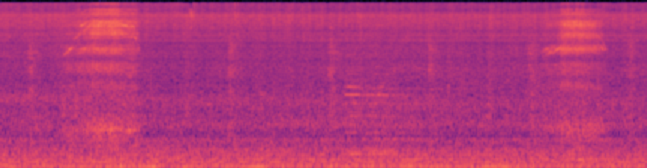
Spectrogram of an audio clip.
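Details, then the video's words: Pipoy, a pet Shih Tzu, snoring loudly while asleep on a bed: a steady low rumble throughout, with two brief whistling, nasal-sounding breaths about four and a half seconds apart. "Pipoy the Snoring Shih Tzu"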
